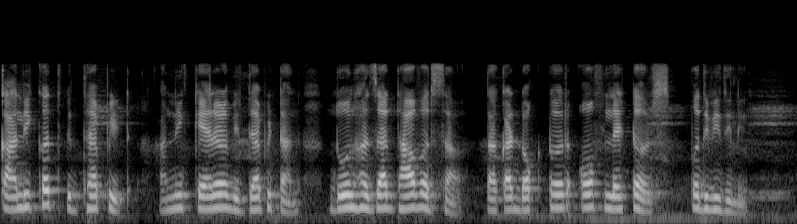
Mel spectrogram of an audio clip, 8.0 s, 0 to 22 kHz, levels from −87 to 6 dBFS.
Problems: background sounds at intervals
